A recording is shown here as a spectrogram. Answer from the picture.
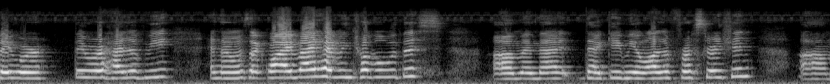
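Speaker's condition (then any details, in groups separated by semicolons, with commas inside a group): Cerebral palsy; special education helped speaking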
